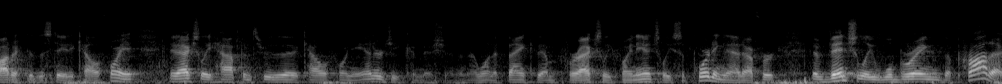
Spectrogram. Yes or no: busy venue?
yes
